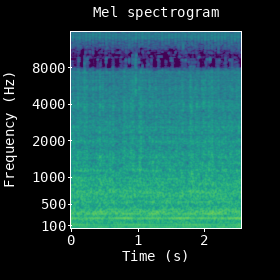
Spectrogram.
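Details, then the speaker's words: King PDM 30 round-column mill, a couple of years old, after repair of loud spindle clunking: the cause was dry splines, fixed with grease, and the bearings were fine. The spindle now gives a smooth, even whir with no clunks or knocking. "Reassembled the whole thing back into the mill, and the noise was gone."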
